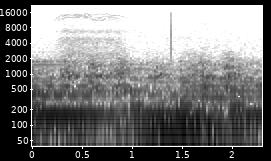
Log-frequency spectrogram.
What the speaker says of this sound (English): Buck's a good dog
